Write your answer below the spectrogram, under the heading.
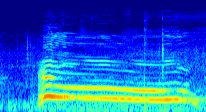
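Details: Alaskan Malamute responding to an unseen ambulance with a short howl, starting with a sharp onset and holding a level tone for about a second before dropping off, while a person speaks briefly just before.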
